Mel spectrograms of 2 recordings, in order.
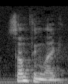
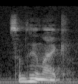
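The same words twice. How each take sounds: Both takes have the same delivery.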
